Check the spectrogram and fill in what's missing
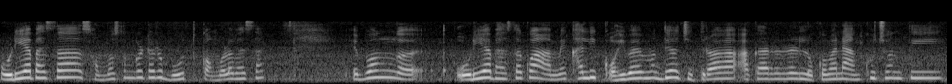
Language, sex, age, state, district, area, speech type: Odia, female, 45-60, Odisha, Rayagada, rural, spontaneous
